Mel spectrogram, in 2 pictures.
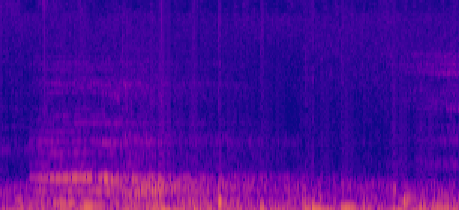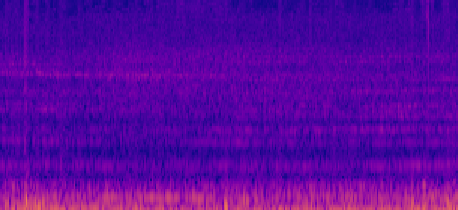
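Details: Underwater humpback whale song: a long, low groaning moan at the start, then sustained harmonic tones emerging midway, all set against heavy low-frequency ocean rumble.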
